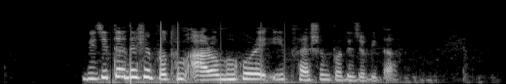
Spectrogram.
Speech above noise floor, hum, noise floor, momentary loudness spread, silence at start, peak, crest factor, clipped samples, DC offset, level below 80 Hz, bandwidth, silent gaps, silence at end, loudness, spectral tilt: 59 dB; none; -73 dBFS; 14 LU; 0.85 s; -2 dBFS; 14 dB; under 0.1%; under 0.1%; -50 dBFS; 7.4 kHz; none; 1.1 s; -14 LUFS; -6.5 dB/octave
